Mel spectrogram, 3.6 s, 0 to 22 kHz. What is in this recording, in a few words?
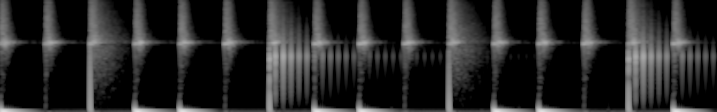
Loop, sr-95; classic machines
